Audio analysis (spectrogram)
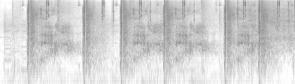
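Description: Revolver gunfire from the West of Red video game: six sharp shots spaced roughly a second apart, each a crisp crack over a steady bed of game ambience and action noise.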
